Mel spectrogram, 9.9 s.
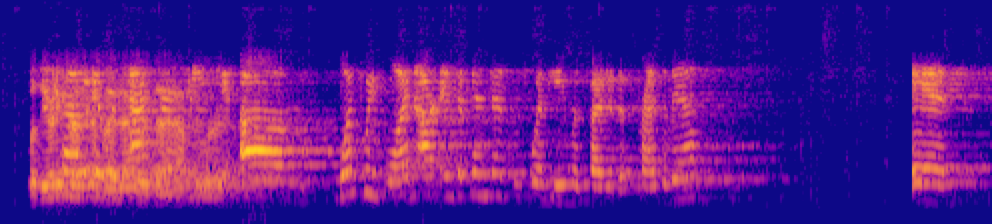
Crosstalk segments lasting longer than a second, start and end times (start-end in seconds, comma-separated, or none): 0.5-2.3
